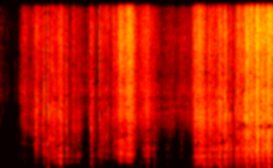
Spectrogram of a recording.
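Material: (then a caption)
Plastic, sand. A small clear plastic zip-lock bag of purple sand granules, held in both hands, is squeezed and rubbed by the fingers. After a brief silence, bright crinkling plastic and gritty, shifting sand rustle in uneven bursts, growing denser and louder toward the end.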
